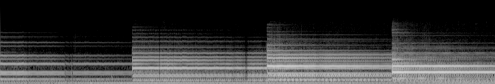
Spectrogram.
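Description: The Liberty Bank carillon bells chime 4 o'clock in a slow sequence of notes, each new strike landing over the lingering ring of the last, building into a full, resonant, fairly loud peal with no voices.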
